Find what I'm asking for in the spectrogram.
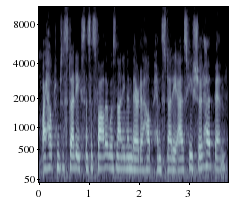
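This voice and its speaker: A woman's voice: fairly low pitch, little pitch movement, fast talker, slight background noise. A woman in her thirties pleading her case as plaintiff in a televised courtroom. She talks insistently and defensively over a faint room ambience. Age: 30s. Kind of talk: courtroom testimony.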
